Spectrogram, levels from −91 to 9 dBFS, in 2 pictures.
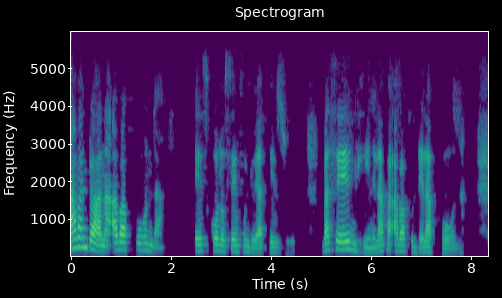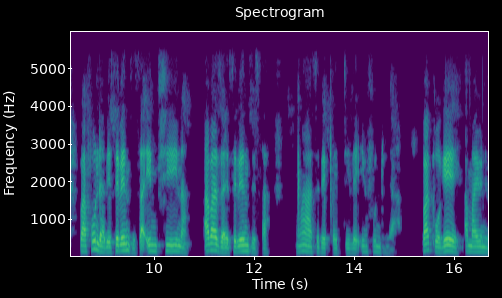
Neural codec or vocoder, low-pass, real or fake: none; 5.4 kHz; real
